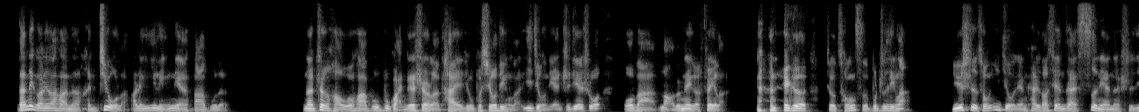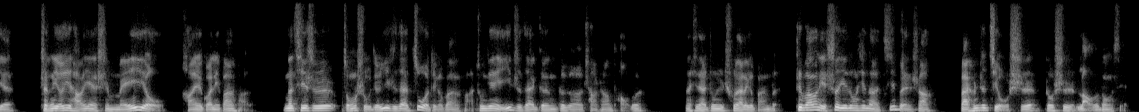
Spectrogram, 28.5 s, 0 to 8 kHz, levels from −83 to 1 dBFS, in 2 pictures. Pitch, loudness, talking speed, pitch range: 125 Hz, -23 LUFS, 330 characters per minute, 110-140 Hz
